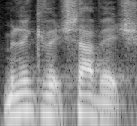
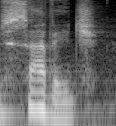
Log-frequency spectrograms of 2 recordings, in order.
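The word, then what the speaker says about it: Milinković-Savić: I'm still struggling to pronounce his name, and I know we were practicing upstairs. Milinkovic-Savic. Yeah. I kept calling him Savage.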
